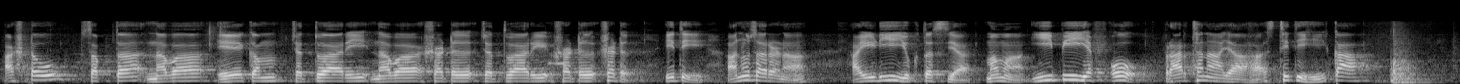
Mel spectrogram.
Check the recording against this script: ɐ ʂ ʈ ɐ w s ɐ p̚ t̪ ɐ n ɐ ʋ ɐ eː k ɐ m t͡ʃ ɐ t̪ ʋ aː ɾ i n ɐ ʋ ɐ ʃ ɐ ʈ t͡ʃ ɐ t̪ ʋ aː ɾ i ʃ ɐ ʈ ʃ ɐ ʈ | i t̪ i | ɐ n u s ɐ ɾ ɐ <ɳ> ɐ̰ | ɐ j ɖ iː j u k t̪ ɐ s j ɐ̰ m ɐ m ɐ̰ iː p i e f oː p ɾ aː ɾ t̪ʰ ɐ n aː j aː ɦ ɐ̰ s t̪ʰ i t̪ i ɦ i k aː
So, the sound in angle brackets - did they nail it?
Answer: yes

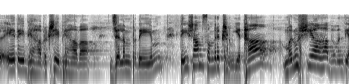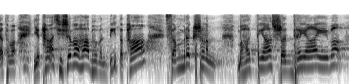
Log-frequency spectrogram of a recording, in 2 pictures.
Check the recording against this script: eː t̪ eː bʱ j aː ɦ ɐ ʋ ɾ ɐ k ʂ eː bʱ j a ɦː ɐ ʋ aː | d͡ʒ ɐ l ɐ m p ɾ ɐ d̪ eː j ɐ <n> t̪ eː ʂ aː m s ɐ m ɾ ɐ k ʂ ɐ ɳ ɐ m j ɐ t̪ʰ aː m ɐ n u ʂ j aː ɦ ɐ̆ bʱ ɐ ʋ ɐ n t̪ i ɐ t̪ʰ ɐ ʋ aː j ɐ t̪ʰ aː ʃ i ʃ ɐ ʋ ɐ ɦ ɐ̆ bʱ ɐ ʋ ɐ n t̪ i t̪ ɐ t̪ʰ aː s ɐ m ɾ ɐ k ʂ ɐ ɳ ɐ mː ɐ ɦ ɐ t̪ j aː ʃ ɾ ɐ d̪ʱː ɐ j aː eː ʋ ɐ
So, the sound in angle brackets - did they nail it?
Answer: no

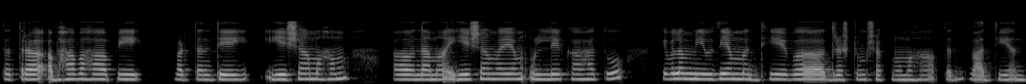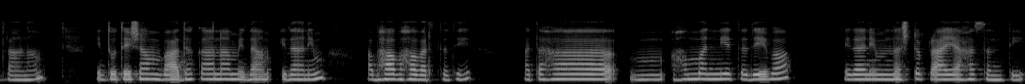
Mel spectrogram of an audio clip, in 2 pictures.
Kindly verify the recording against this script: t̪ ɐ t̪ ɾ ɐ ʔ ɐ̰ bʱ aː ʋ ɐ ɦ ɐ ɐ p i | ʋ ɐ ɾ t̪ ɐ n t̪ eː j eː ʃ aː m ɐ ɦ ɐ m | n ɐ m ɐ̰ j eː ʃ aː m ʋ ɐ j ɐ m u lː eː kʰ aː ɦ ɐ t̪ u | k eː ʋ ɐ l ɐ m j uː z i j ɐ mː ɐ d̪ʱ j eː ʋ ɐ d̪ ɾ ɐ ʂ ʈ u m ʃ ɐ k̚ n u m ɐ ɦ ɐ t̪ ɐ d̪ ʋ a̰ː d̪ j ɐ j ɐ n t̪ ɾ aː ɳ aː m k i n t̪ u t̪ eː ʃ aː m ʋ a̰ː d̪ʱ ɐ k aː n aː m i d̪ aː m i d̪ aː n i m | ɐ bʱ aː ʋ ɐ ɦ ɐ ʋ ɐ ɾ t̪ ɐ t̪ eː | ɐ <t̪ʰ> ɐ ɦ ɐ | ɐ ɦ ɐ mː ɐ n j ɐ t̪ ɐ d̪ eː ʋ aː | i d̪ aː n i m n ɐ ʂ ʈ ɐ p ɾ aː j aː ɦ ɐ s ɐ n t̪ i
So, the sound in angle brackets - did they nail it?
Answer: no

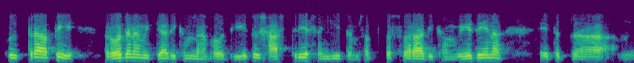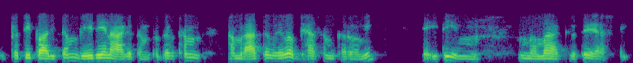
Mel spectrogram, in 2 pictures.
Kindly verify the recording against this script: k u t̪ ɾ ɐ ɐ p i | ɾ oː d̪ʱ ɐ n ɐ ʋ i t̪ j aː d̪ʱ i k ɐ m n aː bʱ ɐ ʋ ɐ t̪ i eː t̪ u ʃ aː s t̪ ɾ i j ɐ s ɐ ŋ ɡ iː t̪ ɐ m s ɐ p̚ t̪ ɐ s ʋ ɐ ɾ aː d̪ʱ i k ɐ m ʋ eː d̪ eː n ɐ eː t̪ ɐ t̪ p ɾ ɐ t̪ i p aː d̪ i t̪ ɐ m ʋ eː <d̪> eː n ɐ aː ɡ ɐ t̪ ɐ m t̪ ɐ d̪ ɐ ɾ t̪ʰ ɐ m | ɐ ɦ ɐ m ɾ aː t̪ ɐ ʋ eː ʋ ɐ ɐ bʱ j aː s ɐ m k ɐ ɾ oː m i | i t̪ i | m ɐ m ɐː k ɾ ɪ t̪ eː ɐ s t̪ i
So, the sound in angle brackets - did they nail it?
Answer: yes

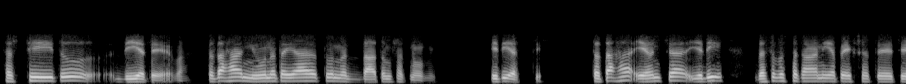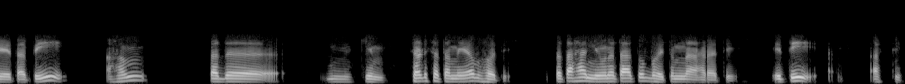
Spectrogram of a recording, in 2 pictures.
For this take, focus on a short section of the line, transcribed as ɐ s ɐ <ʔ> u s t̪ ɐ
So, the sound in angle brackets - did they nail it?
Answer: no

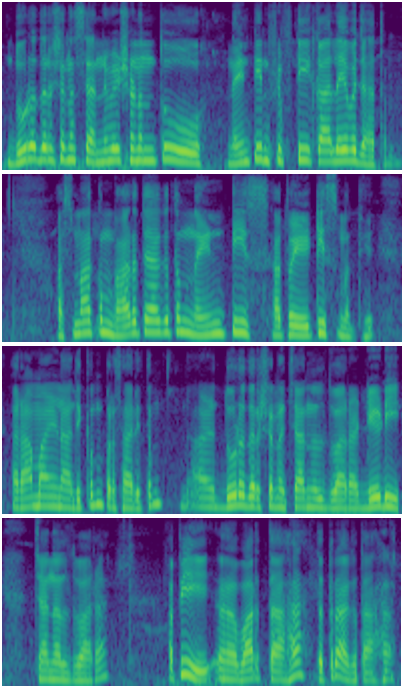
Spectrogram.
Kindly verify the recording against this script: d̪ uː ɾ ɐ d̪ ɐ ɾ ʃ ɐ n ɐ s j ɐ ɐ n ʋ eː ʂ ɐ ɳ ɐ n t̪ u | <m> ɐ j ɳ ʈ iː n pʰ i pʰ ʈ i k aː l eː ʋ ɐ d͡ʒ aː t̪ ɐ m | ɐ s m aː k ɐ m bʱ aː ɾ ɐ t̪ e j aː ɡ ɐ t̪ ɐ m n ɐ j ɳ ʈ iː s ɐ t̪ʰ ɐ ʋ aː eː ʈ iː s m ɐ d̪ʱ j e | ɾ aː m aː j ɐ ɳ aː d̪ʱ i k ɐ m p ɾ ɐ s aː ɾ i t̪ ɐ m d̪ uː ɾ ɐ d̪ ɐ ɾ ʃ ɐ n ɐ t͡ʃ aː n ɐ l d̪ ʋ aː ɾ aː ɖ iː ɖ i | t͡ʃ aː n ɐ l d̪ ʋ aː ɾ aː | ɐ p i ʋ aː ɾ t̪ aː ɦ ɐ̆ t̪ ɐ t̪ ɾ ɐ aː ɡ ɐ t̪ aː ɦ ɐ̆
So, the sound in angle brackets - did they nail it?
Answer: no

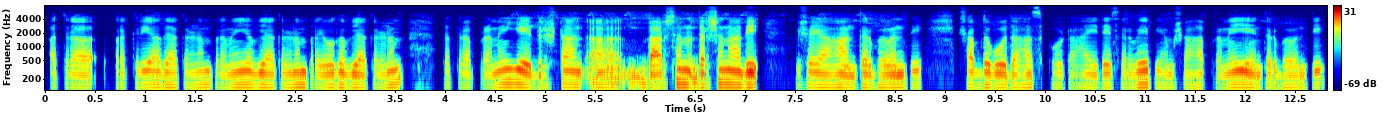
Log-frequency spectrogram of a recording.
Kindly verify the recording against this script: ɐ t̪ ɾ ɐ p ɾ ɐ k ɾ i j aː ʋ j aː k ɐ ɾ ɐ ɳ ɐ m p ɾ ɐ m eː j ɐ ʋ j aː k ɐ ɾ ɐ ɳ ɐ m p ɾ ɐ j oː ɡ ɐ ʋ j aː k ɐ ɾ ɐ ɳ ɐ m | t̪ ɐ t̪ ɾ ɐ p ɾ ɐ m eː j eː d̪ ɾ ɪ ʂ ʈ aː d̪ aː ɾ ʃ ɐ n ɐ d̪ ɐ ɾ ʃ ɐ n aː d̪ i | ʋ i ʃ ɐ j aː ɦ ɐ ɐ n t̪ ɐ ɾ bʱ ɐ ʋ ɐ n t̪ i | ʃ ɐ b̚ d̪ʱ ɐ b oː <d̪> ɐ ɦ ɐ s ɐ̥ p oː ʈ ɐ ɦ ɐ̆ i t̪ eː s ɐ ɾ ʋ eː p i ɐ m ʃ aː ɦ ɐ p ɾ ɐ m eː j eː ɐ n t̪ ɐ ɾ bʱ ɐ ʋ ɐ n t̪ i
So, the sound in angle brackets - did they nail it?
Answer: yes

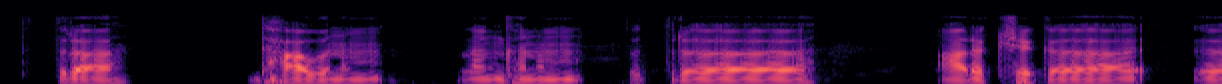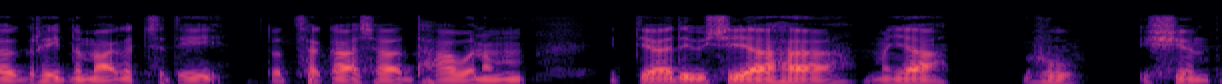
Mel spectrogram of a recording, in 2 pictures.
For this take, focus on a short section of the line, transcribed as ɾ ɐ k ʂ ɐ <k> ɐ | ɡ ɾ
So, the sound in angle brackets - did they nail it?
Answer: yes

